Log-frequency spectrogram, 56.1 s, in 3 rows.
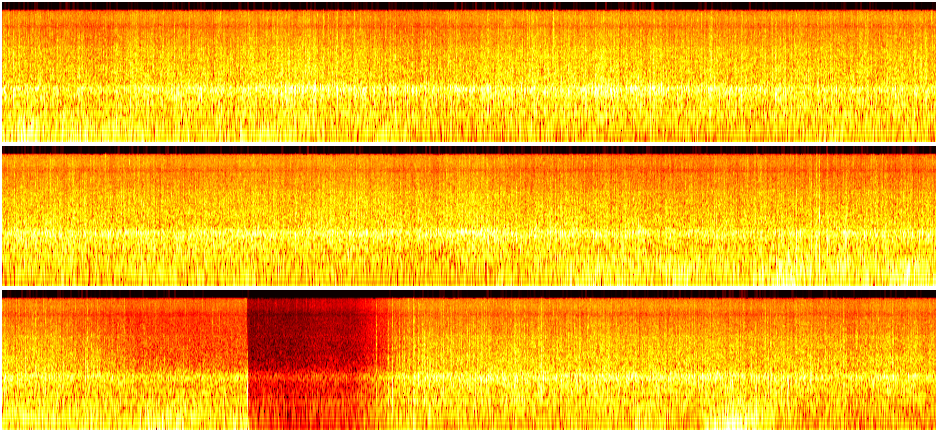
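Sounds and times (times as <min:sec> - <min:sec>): heavy rain splashing on paving: 0:00.0 - 0:42.5, 0:44.6 - 0:56.0.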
